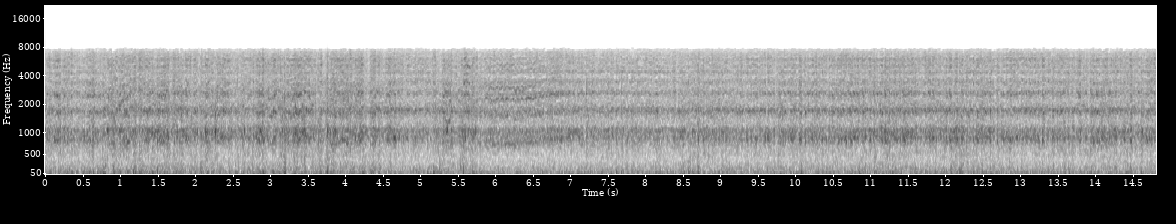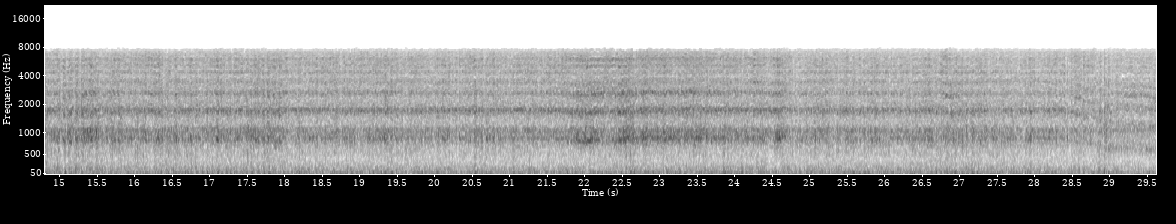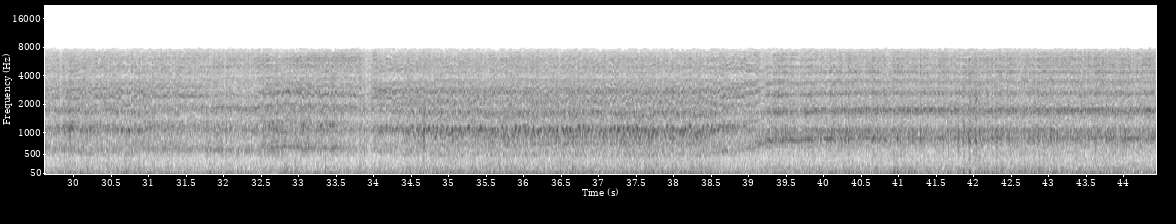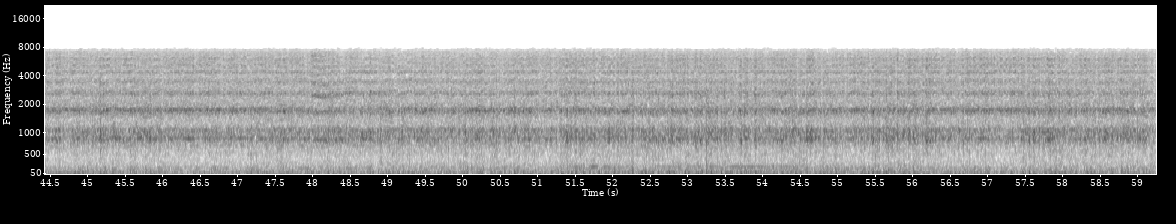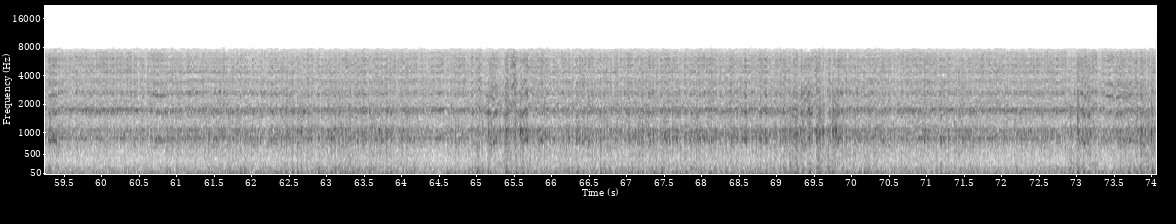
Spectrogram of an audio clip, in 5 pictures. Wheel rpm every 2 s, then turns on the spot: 220, 230, 220, 220, 230, 230, 230, 230, 240, 230, 230, 230, 230, 230, 200, 160, 160, 160, 160, 180, 230, 240, 230, 230, 230, 230, 230, 230, 230, 230, 230, 240, 230, 230, 230, 230, 230.
none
